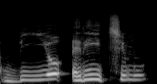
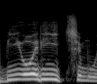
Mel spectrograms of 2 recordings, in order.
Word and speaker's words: biorritmo: ficar a pronúncia, ó, biorritmo. Se eu não dobrasse, as pessoas leriam bioritmo, ritmo.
